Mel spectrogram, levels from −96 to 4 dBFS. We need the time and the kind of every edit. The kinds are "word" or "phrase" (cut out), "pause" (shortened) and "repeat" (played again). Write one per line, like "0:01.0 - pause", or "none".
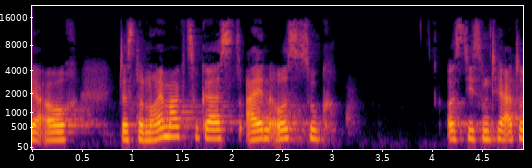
0:01.0 - word
0:02.1 - word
